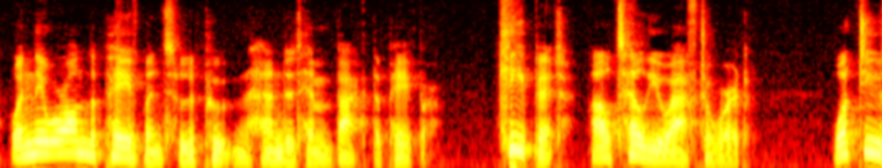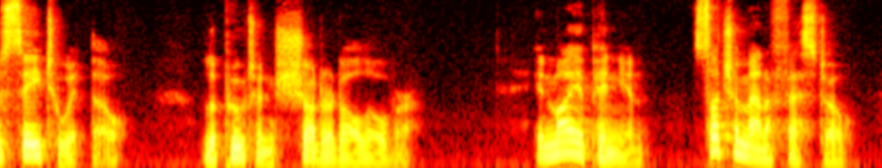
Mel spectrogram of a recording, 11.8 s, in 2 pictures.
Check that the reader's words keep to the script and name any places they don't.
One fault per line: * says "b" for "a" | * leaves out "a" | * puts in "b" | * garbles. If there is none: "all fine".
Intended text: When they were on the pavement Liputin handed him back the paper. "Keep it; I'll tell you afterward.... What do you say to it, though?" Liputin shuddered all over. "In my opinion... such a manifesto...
all fine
